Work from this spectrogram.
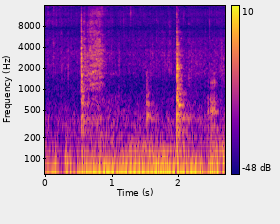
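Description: Jambalaya is mixed with a spatula on a Blackstone griddle: a steady close sizzle with two sharp metal scrapes and a few softer scraping strokes, and no voices.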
